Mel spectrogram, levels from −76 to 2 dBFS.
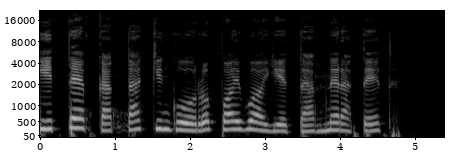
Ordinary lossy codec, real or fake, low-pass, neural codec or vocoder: none; fake; none; vocoder, 44.1 kHz, 128 mel bands, Pupu-Vocoder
